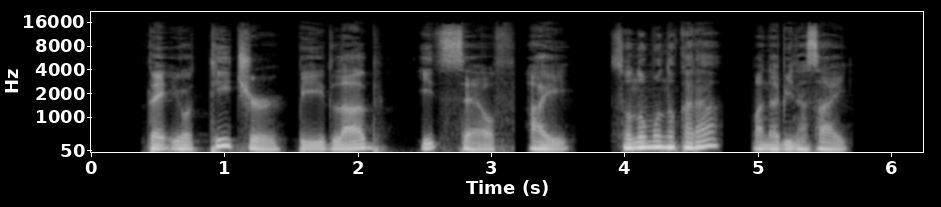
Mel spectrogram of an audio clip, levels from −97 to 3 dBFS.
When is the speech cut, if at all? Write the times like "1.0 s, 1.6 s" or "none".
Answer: 1.5 s, 3.2 s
